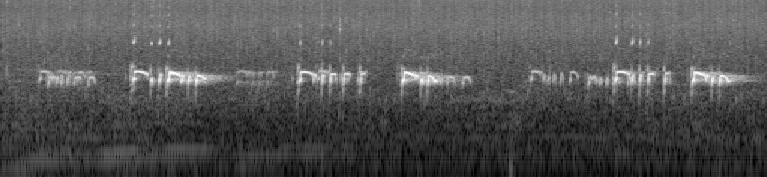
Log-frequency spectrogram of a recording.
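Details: Masteran song of a local zebra dove, played to make pet doves sing: a steady string of short stuttering coo phrases, about seven in ten seconds, each ending in a rolled trill.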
